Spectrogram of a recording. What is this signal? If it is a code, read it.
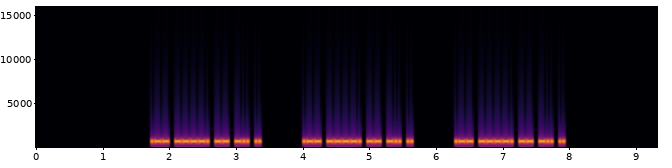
Morse code, heard as a keyed tone, about 40 wpm, 700 Hz. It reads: W9MDI W9MDI W9MDI
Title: USA Call Signs - 5 Characters - Repeated 3x - 40wpm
